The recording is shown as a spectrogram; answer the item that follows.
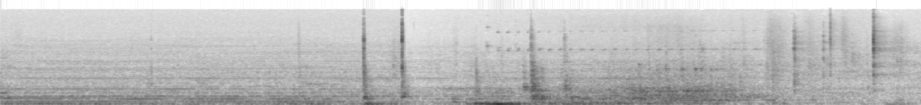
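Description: Old Teev traction elevator running with a steady hum as it arrives and stops, with two sharp mechanical clicks about five seconds in and a quick series of clicks near the end.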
